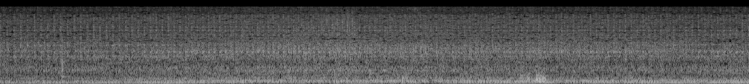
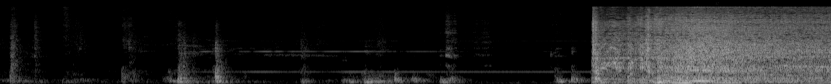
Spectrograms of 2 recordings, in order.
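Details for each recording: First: 2012 Audi A7 3.0L supercharged, first start after intake manifold reinstallation: steady, even idle hum with no knocks, misses or hunting; however, vacuum is afterwards found at the dipstick, pointing to a suspected PCV fault. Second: 2012 Audi A7 3.0L supercharged, restarted after intake reinstallation: cranks, catches near six seconds and settles into a steady, even idle with no stumble, but it still shows vacuum where it shouldn't, which may mean removing the intake again.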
